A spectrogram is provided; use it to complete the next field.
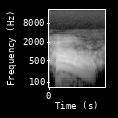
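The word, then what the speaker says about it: Keynes: John Maynard KES ke y NES KES it's pronounced John Maynard KES Marx ruled the Socialist world and KES ruled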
